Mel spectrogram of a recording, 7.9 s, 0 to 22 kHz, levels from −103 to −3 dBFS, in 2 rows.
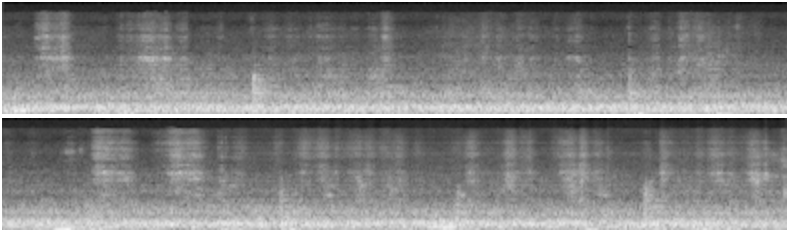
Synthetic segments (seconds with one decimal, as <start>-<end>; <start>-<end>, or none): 5.1-7.9

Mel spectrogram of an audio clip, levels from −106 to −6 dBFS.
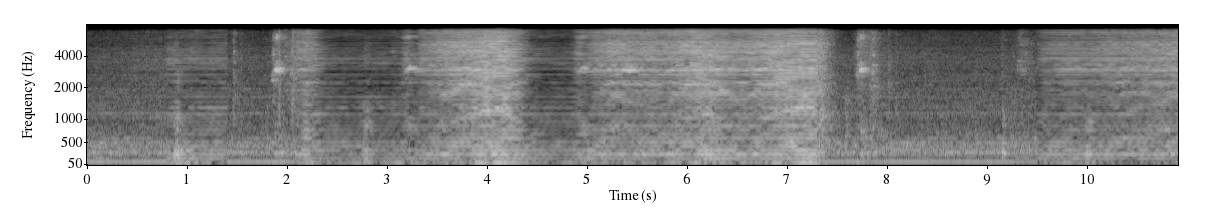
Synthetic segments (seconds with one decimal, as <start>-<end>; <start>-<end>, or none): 0.8-1.4; 2.1-7.3; 9.5-10.9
